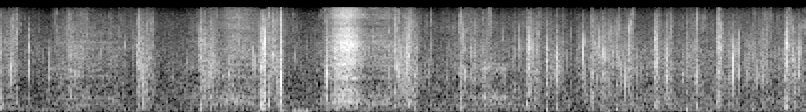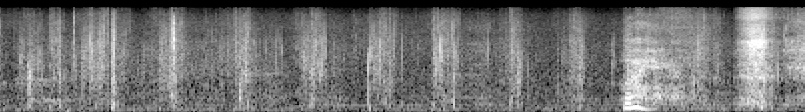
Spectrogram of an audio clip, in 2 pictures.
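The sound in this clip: Footsteps walk up a slope on a forest trail, a steady run of soft, even steps that keeps going throughout with no pause.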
